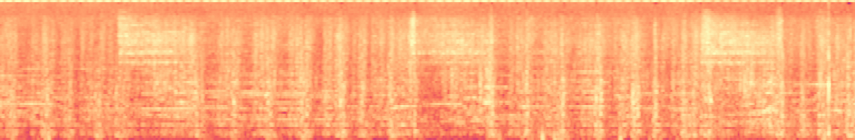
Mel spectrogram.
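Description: School band in the stands playing a tune with drums and held instrument notes, the usual band music after a touchdown.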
